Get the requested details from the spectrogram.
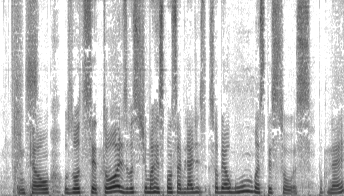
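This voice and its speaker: In a plain, everyday voice, the speaker keeps a moderate pace and fairly even intonation. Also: woman. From Paraná, Brazil, then Santa Catarina from age 12. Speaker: company executive director. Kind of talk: radio interview.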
